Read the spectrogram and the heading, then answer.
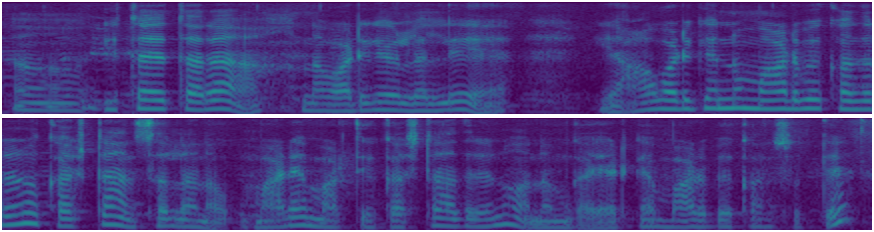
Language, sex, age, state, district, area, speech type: Kannada, female, 45-60, Karnataka, Kolar, rural, spontaneous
